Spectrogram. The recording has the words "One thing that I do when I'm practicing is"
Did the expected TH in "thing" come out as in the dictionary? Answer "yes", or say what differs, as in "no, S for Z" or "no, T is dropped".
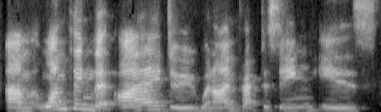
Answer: yes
